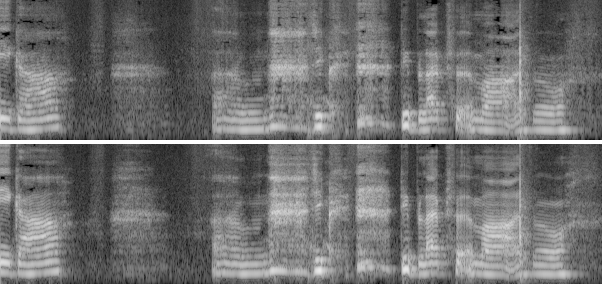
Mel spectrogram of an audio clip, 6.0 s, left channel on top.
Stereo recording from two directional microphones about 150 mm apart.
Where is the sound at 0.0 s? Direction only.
25° right (ahead or behind).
